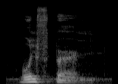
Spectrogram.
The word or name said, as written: wolfburn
